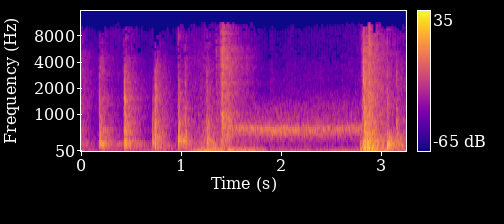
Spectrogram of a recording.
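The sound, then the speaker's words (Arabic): A door being opened in a radio drama: a few sharp knocks come first, then a heavier thump, a quieter stretch and a second solid thud near the end. “من بالباب؟ افتح يا ريحانة، أنا سفيان. حالا حالا يا سيدي حالا.”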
